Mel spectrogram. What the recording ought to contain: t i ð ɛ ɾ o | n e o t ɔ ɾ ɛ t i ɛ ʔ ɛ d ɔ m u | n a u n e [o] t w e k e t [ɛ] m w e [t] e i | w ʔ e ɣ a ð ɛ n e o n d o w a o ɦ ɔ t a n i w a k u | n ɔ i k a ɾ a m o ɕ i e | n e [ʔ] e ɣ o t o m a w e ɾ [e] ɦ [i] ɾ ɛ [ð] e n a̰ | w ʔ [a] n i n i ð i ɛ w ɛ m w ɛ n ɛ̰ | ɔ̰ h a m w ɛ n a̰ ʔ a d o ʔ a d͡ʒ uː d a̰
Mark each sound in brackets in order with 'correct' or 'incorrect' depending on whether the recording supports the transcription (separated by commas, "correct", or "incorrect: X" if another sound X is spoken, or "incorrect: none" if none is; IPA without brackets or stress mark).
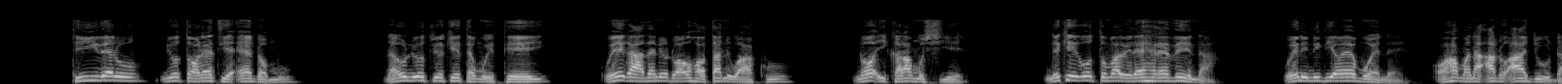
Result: correct, correct, correct, incorrect: k, incorrect: ɛ, incorrect: ɛ, correct, incorrect: e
